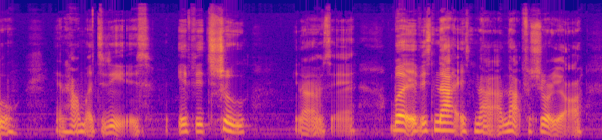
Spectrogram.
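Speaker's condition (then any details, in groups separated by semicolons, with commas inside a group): Cerebral palsy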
